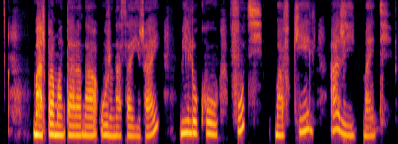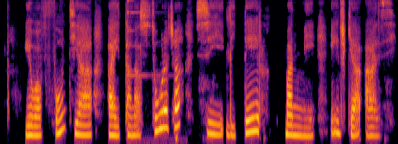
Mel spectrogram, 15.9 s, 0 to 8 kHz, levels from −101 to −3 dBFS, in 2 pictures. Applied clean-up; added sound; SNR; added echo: neural mask model RNNoise.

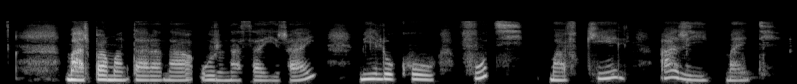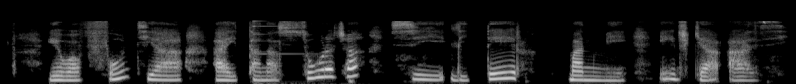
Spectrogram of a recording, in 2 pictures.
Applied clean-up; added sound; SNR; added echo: classical method spectral subtraction.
